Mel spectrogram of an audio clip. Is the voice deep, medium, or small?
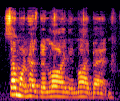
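deep. It is said in a great big voice.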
